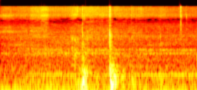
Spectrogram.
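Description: A car door latch clicks open with a thud.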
